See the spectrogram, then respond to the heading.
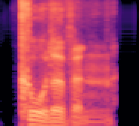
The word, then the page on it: cordovan: British English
